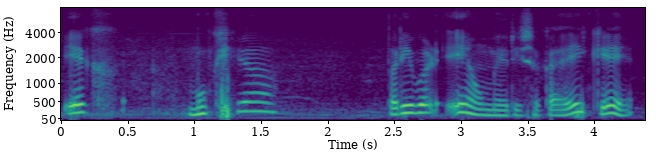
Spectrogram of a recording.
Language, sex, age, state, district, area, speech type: Gujarati, male, 18-30, Gujarat, Rajkot, urban, spontaneous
